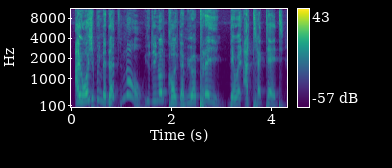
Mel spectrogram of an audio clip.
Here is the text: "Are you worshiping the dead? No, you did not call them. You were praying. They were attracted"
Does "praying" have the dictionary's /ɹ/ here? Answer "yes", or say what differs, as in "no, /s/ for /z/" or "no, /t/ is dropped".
yes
